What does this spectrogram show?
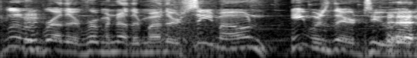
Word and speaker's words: Simon: That's right, today we're checking out a brand new video from Death Battle, Simone the Digger, yes it's pronounced Simone, not Simon, versus Kyle Rayner.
